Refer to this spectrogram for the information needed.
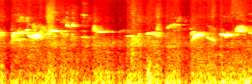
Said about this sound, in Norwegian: svarttrost. Den sitter på et hustak og filmes til en nabo med mobilen.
